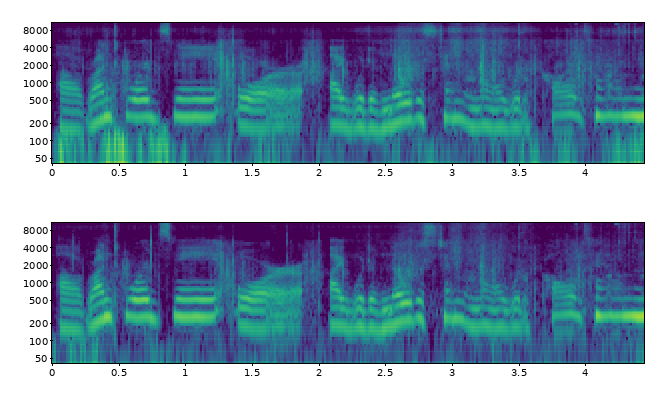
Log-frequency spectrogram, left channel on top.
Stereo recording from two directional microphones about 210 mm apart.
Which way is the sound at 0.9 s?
30° right (ahead or behind).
